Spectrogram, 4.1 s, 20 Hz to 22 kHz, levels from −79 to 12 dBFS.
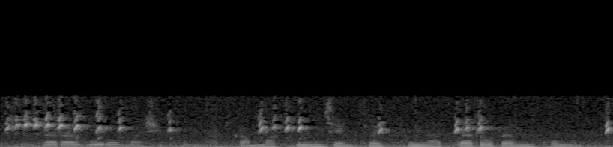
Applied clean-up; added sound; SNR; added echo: none; Bird; 0 dB; none.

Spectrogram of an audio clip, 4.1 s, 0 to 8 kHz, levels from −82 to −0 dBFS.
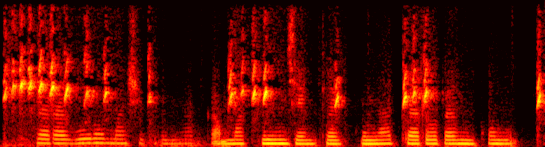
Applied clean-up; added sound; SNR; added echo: neural mask model RNNoise.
